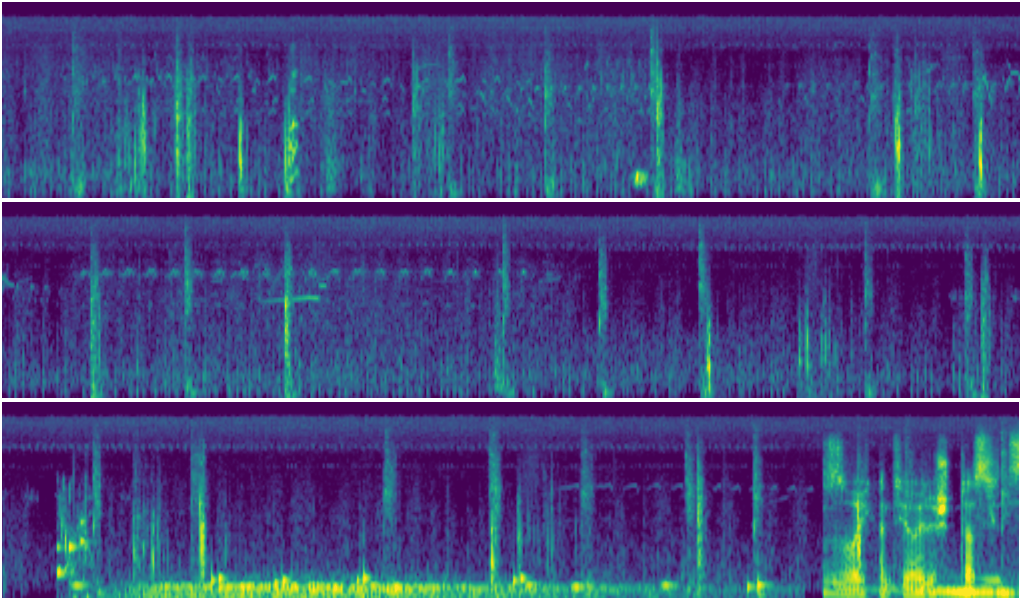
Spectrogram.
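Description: Pickaxes clink against stone in quick, scattered strikes.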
